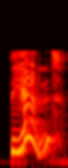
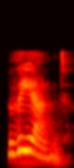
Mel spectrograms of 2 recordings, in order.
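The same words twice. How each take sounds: First: High, indignant echoed question. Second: Said in the usual way. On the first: A narrator's reading. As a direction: throw it back in disbelief.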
